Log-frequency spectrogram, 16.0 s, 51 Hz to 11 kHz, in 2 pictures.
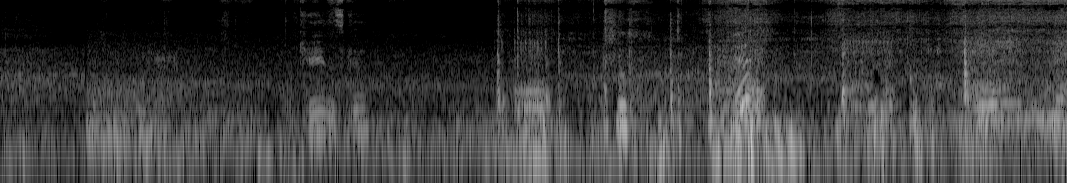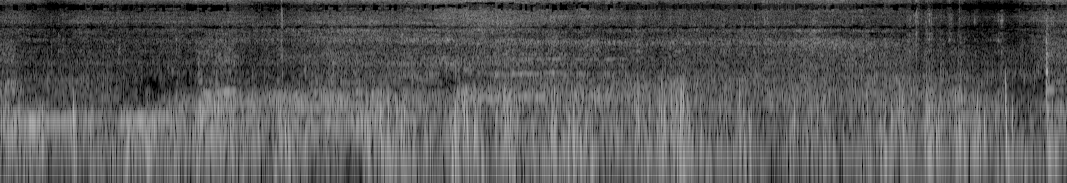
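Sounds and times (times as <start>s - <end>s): low rumble: 0.0s - 3.7s
electric motor whining: 5.3s - 16.0s.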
